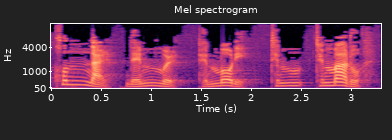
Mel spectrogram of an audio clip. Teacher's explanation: 뒷말 니은 미음 앞에서 니은 소리가 덧나는 경우예요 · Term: 비음화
